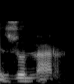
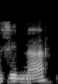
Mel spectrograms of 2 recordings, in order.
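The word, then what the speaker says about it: زنار: Ini zunnar. Mungkin ada yang bacanya zinnar.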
